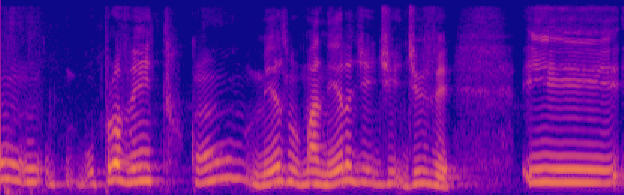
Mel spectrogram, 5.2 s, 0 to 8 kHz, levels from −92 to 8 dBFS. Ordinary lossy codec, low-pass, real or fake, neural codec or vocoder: none; 7.2 kHz; real; none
